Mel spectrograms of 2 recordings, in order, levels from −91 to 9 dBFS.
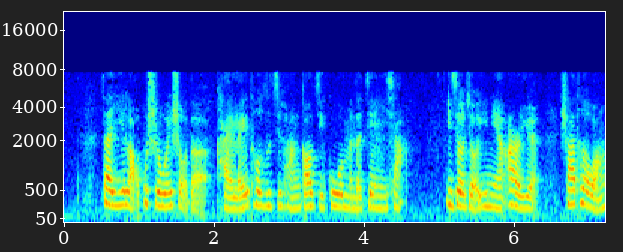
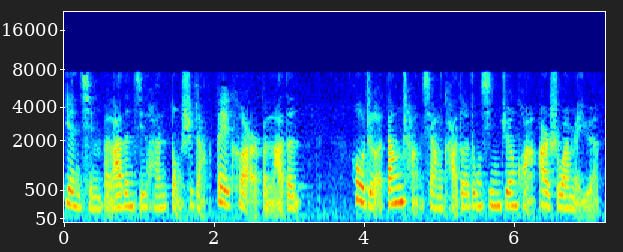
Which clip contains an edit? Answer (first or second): second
